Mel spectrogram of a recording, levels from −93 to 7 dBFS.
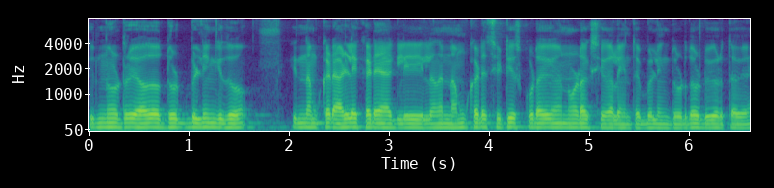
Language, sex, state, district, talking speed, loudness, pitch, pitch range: Kannada, male, Karnataka, Raichur, 210 wpm, -15 LUFS, 110 Hz, 105-115 Hz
